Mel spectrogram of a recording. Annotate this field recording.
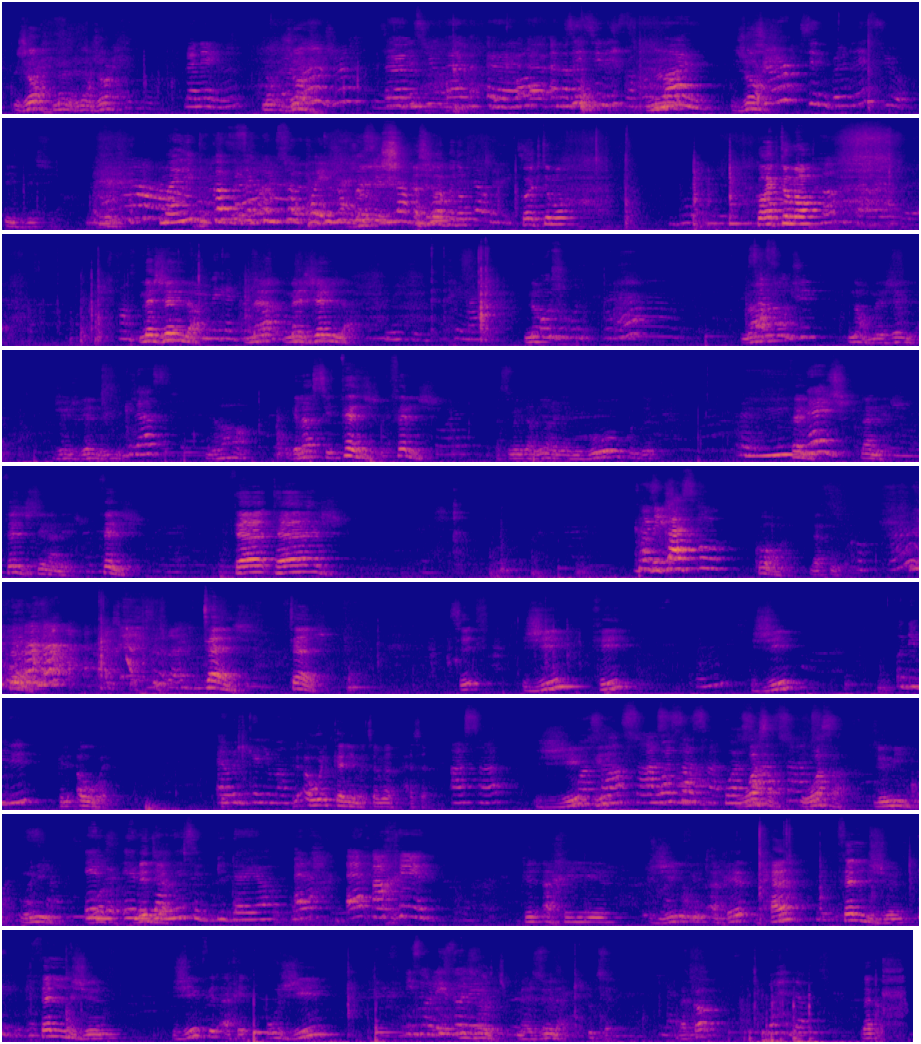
Some children and teacher learning arab language in the Ampère school.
